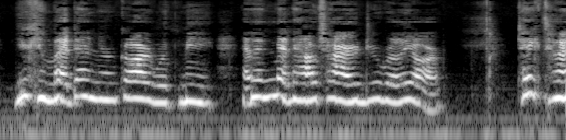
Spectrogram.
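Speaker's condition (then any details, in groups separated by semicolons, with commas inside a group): Brain injury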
